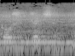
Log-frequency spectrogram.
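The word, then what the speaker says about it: Goshinjutsu: When you pronounce it, you don't have to separate the go, go shinjutsu.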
